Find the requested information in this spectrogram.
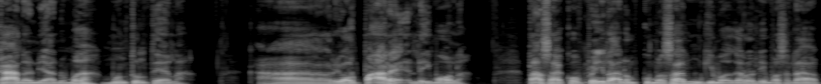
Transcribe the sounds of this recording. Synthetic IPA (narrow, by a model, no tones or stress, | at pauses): kananianumahmunt̪ult̪ela̰ | ka̰ɾiɔrpaʔaɾeʔndeimola̰ | t̪as̬akopeilaːnɔmkuməs̬anɡimaɡaɾɔnimasadap̚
